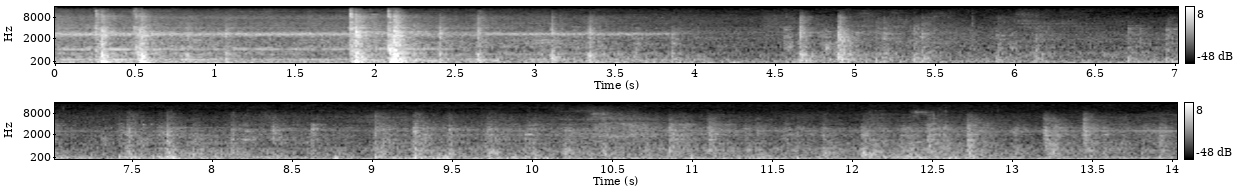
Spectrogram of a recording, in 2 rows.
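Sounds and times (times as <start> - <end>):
train running rumble: 0.0 - 14.0
wheels clicking over rail joints: 0.0 - 14.0.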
